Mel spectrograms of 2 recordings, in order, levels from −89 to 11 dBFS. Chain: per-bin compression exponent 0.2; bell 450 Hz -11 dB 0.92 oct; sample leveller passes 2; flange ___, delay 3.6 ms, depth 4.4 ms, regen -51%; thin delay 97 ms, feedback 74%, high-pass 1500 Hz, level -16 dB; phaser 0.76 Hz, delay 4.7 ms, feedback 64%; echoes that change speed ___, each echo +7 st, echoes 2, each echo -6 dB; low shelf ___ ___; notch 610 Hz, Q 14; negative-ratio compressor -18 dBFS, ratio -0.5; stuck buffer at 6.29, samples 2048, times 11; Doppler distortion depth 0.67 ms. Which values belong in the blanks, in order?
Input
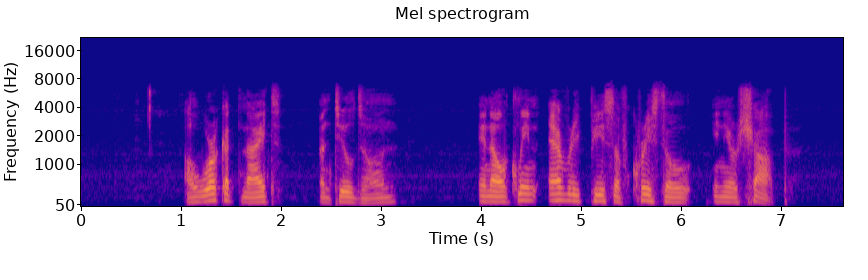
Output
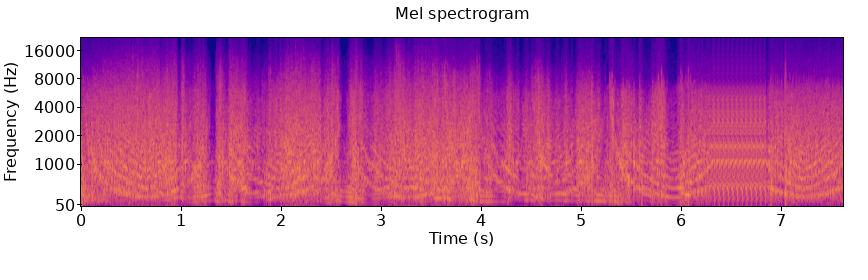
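1.6 Hz, 0.105 s, 110 Hz, -8.5 dB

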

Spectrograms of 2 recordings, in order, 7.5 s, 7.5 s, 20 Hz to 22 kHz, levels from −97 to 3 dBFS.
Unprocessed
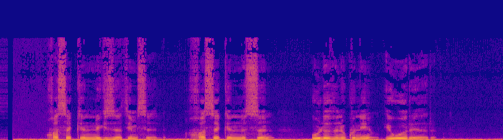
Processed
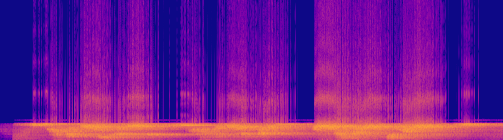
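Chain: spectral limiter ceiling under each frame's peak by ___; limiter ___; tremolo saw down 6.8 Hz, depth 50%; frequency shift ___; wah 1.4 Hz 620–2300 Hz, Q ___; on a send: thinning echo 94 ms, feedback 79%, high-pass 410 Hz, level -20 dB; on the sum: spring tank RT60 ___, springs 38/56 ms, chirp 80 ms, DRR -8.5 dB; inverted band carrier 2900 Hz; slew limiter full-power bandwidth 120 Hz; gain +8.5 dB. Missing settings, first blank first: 29 dB, -14.5 dBFS, +240 Hz, 2.3, 2.5 s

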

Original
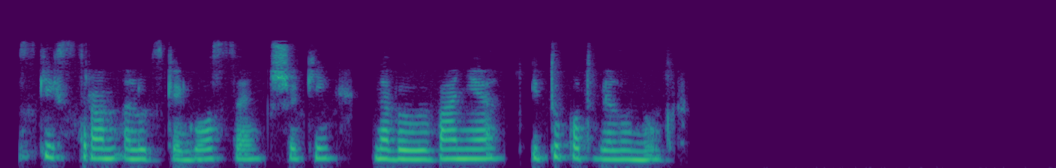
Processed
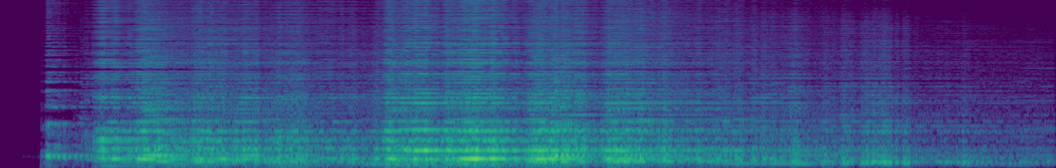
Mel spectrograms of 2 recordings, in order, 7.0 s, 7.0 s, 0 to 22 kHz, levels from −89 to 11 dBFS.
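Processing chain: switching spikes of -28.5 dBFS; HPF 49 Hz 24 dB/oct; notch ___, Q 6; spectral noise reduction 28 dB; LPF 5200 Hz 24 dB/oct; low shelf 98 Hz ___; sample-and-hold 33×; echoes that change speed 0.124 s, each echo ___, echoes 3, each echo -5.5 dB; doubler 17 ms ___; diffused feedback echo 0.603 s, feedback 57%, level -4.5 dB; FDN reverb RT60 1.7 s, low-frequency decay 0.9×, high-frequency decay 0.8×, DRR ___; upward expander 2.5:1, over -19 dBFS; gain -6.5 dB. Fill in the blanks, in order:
520 Hz, +11.5 dB, -5 st, -7 dB, -9.5 dB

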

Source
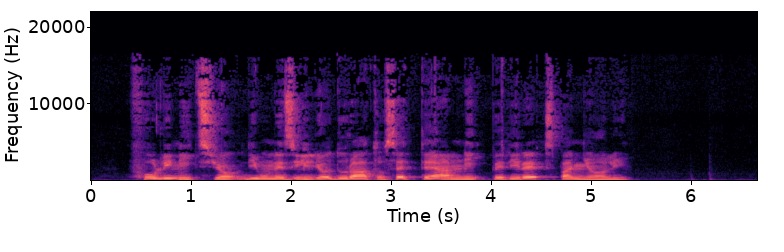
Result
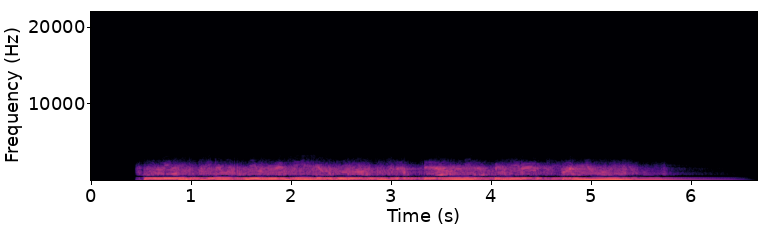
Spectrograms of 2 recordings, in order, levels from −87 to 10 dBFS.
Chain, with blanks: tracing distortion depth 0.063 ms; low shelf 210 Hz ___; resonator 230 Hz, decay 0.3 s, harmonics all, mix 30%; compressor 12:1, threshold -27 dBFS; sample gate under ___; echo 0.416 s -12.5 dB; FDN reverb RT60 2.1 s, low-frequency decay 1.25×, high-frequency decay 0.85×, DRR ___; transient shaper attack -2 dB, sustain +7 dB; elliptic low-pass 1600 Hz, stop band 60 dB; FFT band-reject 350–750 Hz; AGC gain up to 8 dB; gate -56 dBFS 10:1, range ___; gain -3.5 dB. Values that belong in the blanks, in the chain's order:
+7 dB, -33.5 dBFS, 13 dB, -28 dB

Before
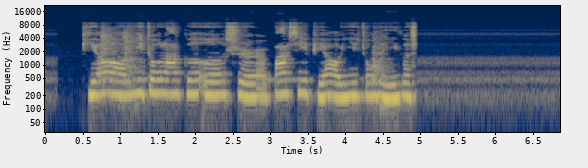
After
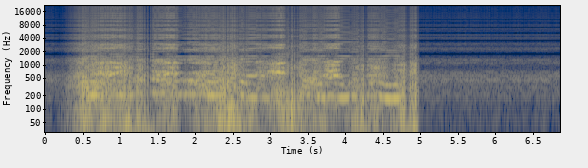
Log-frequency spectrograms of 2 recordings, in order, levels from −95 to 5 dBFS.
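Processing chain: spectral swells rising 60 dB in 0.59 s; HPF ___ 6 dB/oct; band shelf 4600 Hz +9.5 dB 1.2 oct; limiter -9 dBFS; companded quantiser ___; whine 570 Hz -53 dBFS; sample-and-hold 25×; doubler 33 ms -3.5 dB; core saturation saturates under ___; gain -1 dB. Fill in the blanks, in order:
410 Hz, 8-bit, 290 Hz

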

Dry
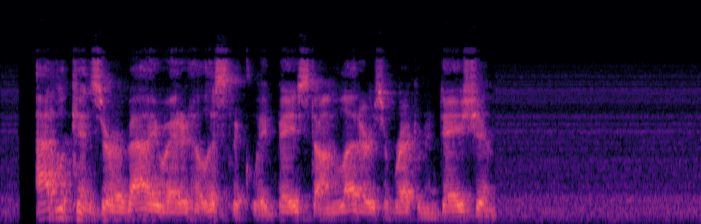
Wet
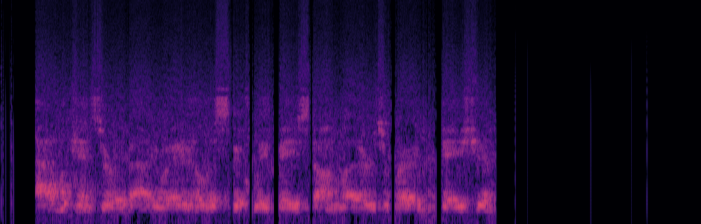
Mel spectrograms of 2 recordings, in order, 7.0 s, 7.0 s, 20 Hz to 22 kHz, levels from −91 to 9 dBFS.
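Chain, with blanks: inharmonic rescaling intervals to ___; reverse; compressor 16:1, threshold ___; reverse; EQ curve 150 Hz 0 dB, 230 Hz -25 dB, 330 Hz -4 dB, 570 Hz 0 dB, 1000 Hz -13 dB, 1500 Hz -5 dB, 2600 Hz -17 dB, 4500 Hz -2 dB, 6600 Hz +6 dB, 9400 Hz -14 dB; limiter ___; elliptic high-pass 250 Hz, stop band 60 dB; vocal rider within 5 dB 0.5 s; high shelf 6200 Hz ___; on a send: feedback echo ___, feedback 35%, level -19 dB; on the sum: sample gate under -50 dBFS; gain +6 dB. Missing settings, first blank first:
80%, -34 dBFS, -35 dBFS, +12 dB, 0.423 s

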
